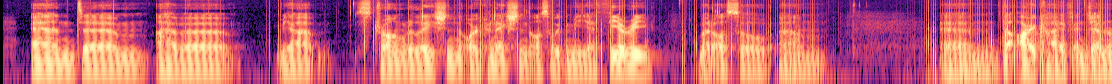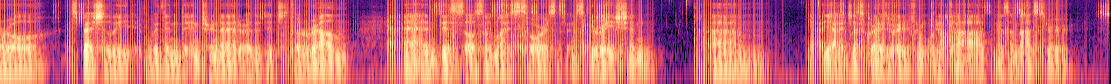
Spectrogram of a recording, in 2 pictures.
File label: Distorted Audio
